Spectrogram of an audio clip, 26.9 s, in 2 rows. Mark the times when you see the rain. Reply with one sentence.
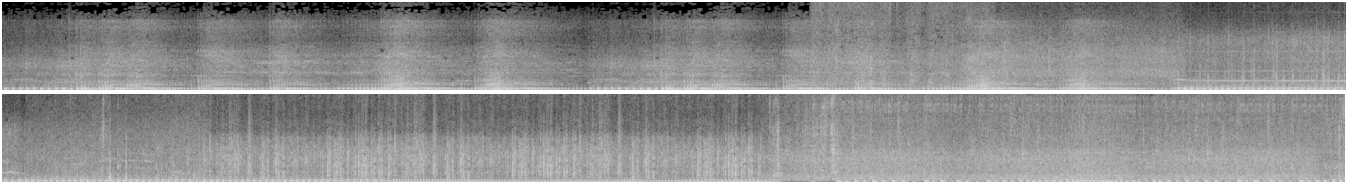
You can hear the rain from 8.1 to 26.8 s.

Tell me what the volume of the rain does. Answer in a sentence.
The loudness of the rain goes up.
